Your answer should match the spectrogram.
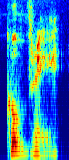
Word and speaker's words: Coupvray: It's the French name, C-O-U-P, P as in Peter, V as in Victor, R-A-Y. Once again, C-O-U-P, V-R-A-Y, it is pronounced Couvray.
